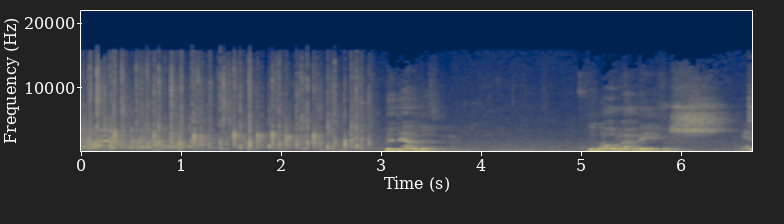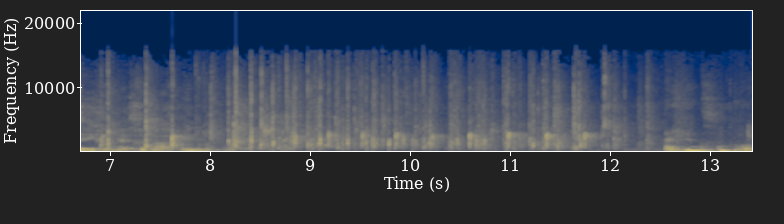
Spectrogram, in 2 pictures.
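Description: An audience claps in a room.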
